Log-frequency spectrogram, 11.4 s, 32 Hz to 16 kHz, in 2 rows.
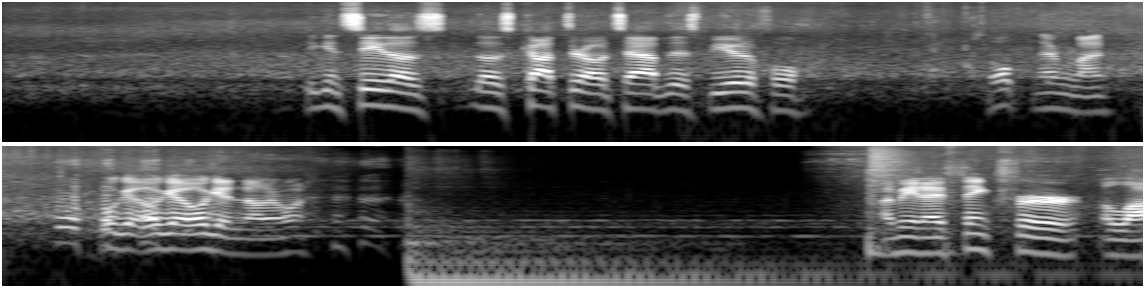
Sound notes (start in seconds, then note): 4.0 fish flops into water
